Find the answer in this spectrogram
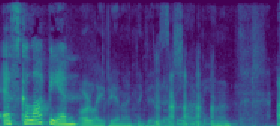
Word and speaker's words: Aesculapian: It is spelled Aesculapian. Escalapian.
